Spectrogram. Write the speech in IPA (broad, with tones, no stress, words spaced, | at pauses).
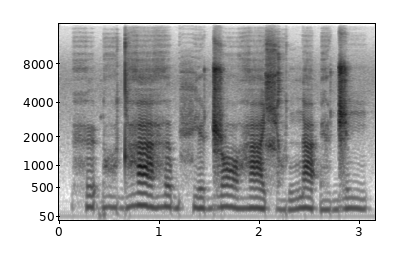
hø˩ʔ ɾɔ̤˥˩dɦa˥˩ ɦə˥˩bfʲe˩ɖ͡ʐɔ˥˩ɦa˧˩ ɕɔ̤˩dna˥˩ʔ ɛ̤˥˩ɖ͡ʐi˥˩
